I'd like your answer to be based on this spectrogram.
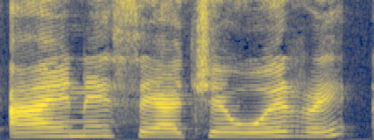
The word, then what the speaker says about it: Anchor: que se escribe A N C H O R, se lee Anchor.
